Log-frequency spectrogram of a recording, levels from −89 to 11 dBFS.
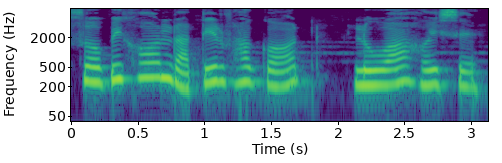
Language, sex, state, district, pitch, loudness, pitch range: Assamese, female, Assam, Kamrup Metropolitan, 250 Hz, -14 LUFS, 220-265 Hz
